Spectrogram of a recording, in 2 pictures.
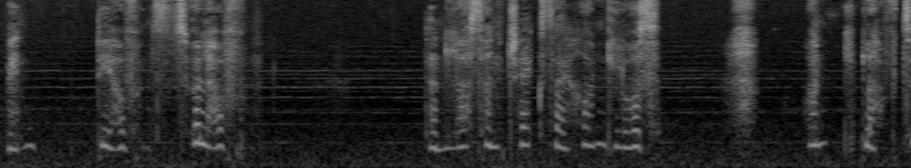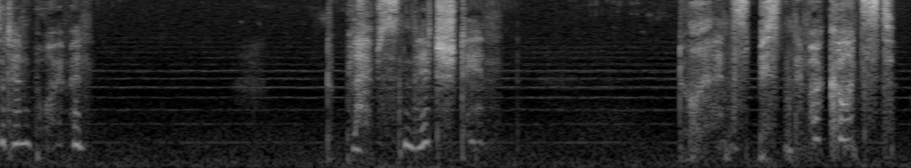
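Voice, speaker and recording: A woman's voice: high-pitched, unhurried, long pauses, in a whisper. A woman playing a desperate, intense survivor in an audio drama, speaking urgently and emotionally in short phrases. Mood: urgent, hushed. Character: desperate armed female survivor protecting a child, intense. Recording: background music under the voice.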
